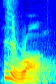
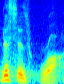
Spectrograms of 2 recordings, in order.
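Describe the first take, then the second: First: Said in the usual way. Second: Quiet. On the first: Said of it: "the difference between right and wrong". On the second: Real, not acted.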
